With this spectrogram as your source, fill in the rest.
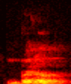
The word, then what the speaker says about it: गुरु: देव, देव, गुरु, गुरु, यहां रा में छोटे उ की मात्रा है, गुरु, धम्म, धम्म, गुण, चारितम, ये पूरा एक समासित पद है।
